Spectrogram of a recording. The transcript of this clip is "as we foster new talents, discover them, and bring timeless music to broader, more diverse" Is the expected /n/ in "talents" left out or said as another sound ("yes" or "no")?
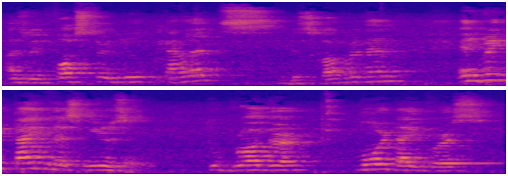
yes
